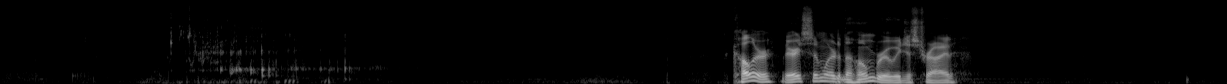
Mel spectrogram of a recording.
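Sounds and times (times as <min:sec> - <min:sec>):
beer poured from a can into a glass: 0:01.6 - 0:04.5
speech: 0:07.4 - 0:09.7.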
